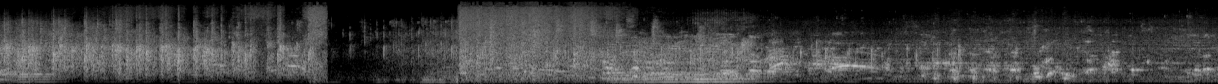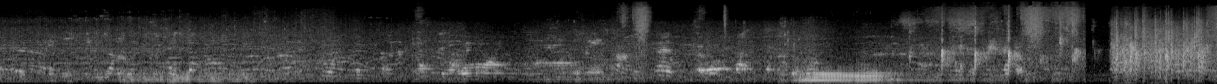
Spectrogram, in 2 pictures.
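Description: A crowd applauds race winners at an outdoor stockcar meeting, with bursts of clapping and cheering rising and falling across the clip, mixed with a loudspeaker announcer and general crowd noise.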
